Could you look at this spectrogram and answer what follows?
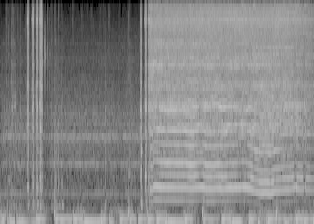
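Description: A Ryobi power tool cutting a curve into a wooden leg for a kitchen build, short bursts of cutting followed by a steady, loud whine of the tool running continuously, with no talk.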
